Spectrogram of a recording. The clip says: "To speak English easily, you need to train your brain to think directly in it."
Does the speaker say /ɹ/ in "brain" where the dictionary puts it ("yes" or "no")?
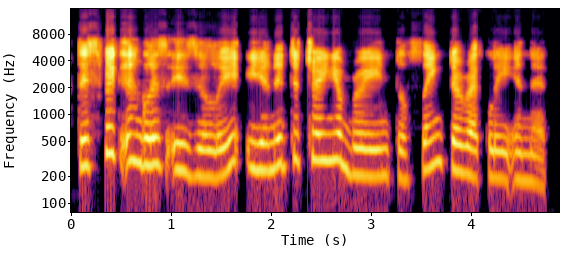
yes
